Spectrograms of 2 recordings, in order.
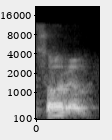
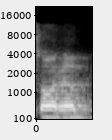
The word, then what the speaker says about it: Saurabh: also let you know how to pronounce my name unfortunately i don't have a short form so you will have to make do with sora but i i feel it's quite simple so saurabh is the name uh janice and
